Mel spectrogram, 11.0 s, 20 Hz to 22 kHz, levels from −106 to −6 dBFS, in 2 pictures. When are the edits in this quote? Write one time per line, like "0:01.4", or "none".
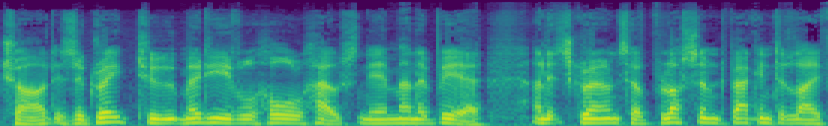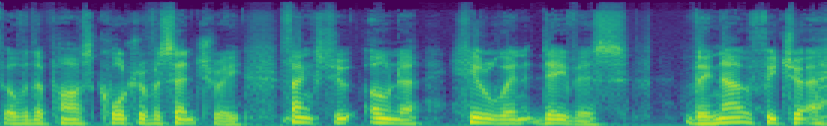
none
